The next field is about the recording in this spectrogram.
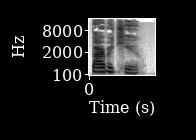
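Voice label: "barbecue", English pronunciation; long u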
